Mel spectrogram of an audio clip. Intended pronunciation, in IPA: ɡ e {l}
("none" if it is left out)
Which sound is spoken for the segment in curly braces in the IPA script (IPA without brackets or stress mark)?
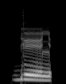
l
